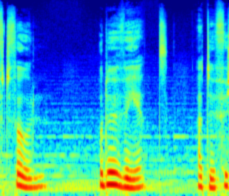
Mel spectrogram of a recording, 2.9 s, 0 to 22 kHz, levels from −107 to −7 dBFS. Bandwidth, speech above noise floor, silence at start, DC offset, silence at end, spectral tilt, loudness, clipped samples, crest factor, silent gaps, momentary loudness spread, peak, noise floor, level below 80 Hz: 17.5 kHz; 23 dB; 0 s; under 0.1%; 0 s; -7 dB/octave; -23 LUFS; under 0.1%; 16 dB; none; 23 LU; -8 dBFS; -44 dBFS; -54 dBFS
